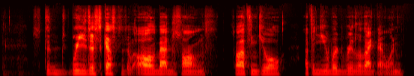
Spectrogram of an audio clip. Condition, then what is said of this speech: Cerebral palsy. I guess it's my voice is like yours, you know, like very low registered, you know.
